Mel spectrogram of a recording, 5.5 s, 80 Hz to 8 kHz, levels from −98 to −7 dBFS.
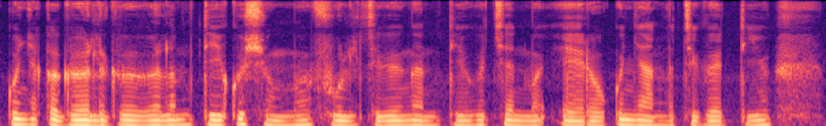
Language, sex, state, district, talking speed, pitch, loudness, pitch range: Wancho, male, Arunachal Pradesh, Longding, 260 wpm, 110 Hz, -17 LUFS, 105-115 Hz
